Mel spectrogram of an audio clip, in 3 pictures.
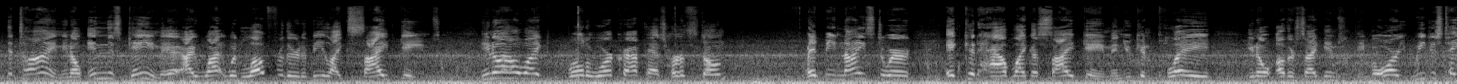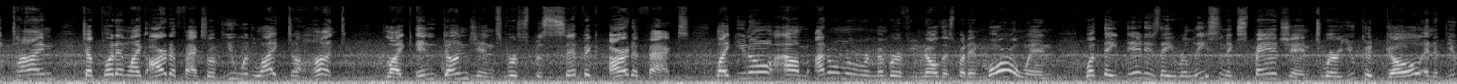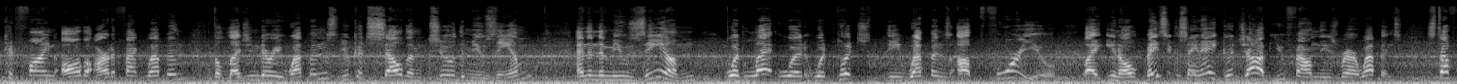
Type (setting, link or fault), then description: setting, inside a vehicle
